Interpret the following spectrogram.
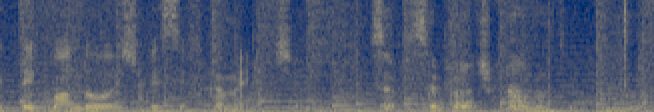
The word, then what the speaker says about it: taekwondo: eu trabalhava na produção, era terceiro setor e taekwondo, especificamente. Você praticava taekwondo, né? Sim. Taekwondo, isso. é a pronúncia correta.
